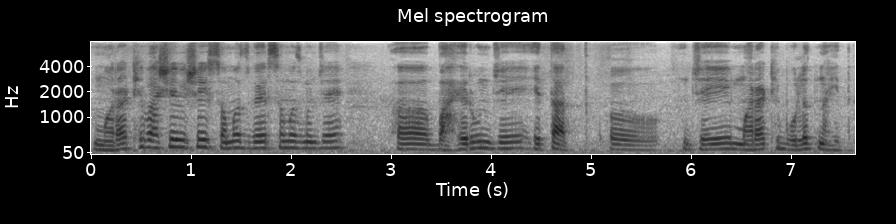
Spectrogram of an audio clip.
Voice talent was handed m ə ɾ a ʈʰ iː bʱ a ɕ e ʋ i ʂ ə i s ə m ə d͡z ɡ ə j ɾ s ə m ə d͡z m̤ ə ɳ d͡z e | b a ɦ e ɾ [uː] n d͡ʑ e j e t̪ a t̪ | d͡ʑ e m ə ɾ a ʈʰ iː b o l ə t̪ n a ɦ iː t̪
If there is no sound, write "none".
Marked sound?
uː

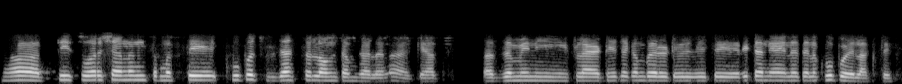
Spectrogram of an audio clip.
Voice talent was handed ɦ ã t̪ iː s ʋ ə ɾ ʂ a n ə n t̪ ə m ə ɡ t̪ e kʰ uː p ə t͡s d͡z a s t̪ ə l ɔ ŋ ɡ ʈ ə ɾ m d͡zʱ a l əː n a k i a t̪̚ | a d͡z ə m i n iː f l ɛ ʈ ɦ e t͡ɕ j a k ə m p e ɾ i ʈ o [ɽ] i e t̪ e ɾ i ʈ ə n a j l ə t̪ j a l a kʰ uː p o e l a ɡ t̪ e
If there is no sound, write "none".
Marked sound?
ɾ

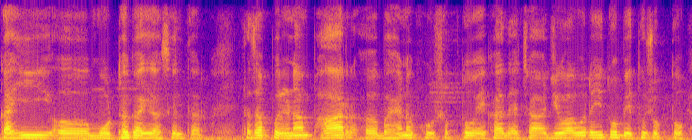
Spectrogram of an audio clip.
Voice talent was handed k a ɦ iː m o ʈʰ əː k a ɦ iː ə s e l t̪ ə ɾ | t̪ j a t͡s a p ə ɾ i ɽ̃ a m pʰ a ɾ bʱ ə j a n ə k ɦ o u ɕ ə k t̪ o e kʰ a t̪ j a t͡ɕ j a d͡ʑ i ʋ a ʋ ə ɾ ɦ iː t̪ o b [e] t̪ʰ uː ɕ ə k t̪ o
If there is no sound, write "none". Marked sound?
e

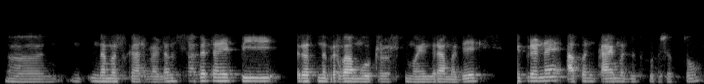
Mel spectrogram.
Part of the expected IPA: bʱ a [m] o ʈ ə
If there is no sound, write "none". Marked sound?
m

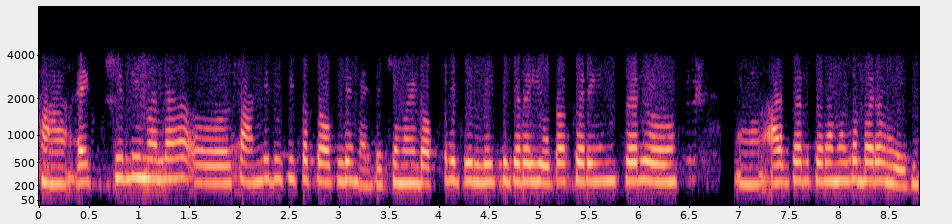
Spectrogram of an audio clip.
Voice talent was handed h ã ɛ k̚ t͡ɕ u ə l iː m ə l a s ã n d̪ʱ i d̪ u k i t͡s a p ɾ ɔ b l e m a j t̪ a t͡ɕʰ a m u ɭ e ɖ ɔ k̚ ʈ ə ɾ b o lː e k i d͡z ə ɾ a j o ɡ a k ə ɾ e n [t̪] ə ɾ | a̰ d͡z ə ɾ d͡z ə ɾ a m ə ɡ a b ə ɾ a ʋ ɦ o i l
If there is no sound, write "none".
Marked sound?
t̪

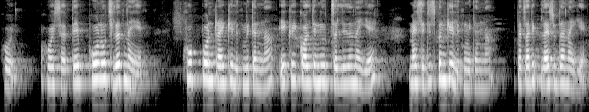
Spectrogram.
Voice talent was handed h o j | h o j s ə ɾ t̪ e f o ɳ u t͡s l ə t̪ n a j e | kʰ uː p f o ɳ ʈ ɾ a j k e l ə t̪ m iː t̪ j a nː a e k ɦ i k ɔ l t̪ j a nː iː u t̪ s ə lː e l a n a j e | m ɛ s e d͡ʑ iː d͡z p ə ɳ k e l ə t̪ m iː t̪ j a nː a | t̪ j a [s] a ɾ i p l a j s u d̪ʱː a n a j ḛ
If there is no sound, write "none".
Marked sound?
t͡s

